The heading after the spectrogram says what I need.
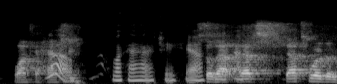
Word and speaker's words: Waxahachie: I don't know if I'm gonna pronounce it correctly, but Waxahachie. Waxahachie, yeah.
